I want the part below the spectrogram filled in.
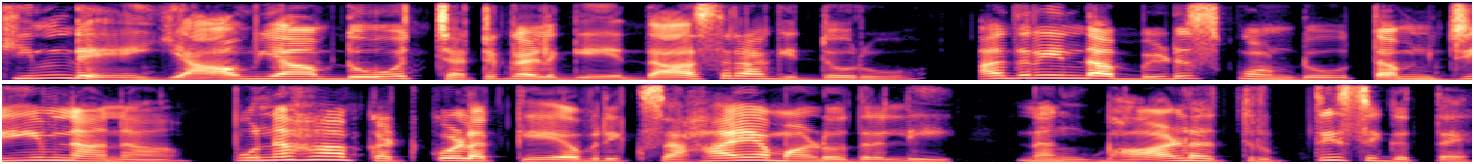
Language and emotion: Kannada, happy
